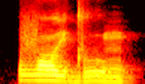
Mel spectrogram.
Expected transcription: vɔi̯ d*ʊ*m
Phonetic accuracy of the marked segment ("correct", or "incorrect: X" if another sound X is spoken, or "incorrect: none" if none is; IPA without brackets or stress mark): incorrect: u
